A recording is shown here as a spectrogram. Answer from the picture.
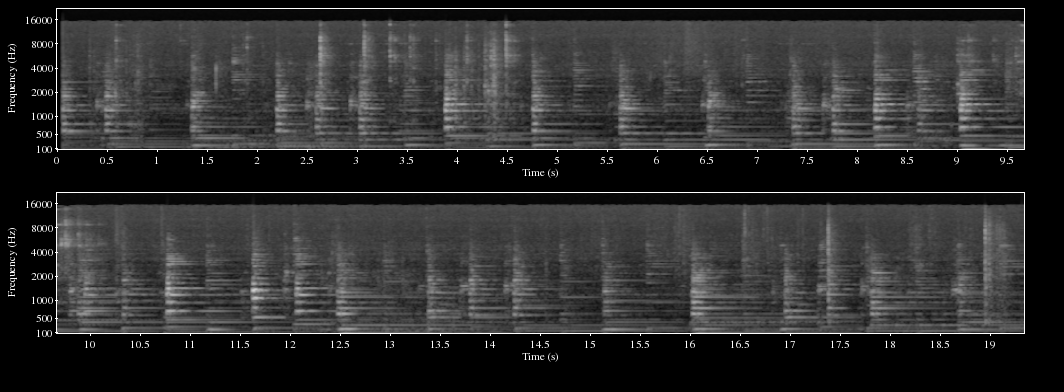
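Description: Live instrumental acoustic guitar music: plucked notes in a steady rhythm over held low notes.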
